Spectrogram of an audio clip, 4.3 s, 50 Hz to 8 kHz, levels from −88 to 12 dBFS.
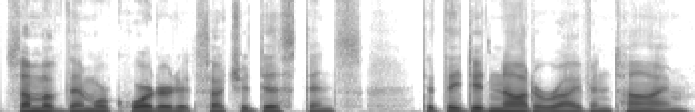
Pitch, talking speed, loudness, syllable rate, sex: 125 Hz, 220 wpm, -19 LUFS, 5.9 syllables/s, male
